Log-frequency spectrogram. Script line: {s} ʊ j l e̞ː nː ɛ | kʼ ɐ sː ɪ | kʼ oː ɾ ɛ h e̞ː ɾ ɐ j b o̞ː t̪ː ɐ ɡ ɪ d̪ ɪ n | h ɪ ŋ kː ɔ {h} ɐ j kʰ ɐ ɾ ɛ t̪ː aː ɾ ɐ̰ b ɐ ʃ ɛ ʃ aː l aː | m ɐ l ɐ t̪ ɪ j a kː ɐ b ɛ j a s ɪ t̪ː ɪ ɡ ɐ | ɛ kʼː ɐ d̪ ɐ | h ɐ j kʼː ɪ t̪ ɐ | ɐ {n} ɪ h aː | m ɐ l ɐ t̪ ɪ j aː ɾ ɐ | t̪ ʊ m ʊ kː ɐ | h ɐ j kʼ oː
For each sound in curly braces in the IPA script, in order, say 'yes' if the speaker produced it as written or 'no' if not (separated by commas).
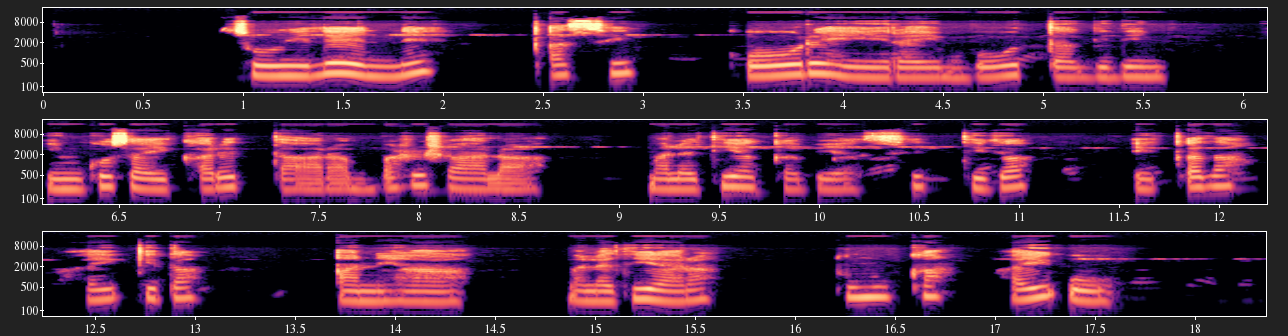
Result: yes, no, yes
